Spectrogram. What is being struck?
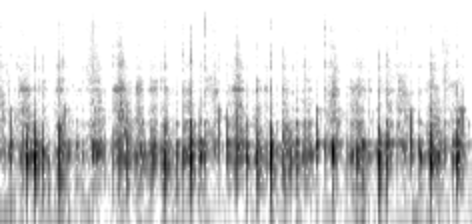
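Small wooden box tapped with fingernails.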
